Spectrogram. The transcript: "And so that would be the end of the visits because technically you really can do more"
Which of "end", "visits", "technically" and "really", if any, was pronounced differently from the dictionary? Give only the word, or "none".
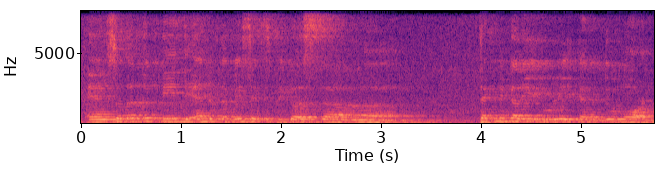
visits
